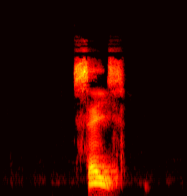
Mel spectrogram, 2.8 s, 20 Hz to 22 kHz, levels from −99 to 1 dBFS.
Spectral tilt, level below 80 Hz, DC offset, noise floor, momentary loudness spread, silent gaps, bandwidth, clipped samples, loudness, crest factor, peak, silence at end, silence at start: -1.5 dB/octave; -86 dBFS; under 0.1%; under -90 dBFS; 14 LU; none; 11 kHz; under 0.1%; -27 LUFS; 24 dB; -10 dBFS; 0.95 s; 1.1 s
